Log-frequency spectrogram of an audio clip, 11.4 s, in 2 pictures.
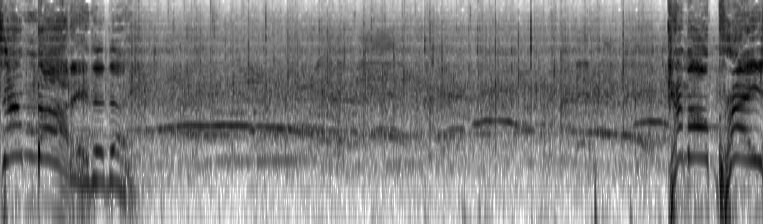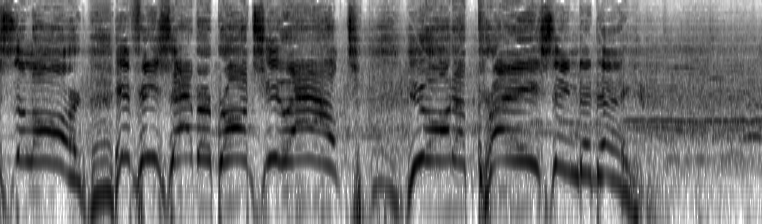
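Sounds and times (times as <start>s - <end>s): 
audience clapping hands: 0.0s - 11.4s
speech: 0.6s - 1.2s, 5.3s - 10.8s.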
